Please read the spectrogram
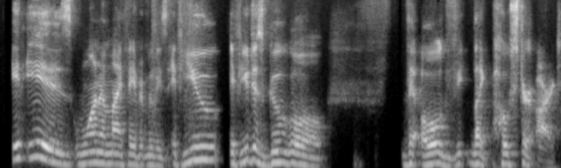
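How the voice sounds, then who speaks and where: This man speaks at a fairly slow pace with an American accent, a medium pitch, lively intonation and a somewhat breathy quality. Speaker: horror author. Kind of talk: casual interview chat. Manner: animated, theatrical.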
